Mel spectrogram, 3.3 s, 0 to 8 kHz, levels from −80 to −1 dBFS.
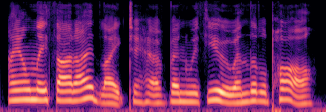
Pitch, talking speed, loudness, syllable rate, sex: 195 Hz, 240 wpm, -15 LUFS, 5.0 syllables/s, female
